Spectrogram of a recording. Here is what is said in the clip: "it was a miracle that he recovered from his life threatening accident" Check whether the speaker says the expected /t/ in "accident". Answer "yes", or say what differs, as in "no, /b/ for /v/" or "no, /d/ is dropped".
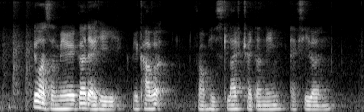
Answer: no, /t/ is dropped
